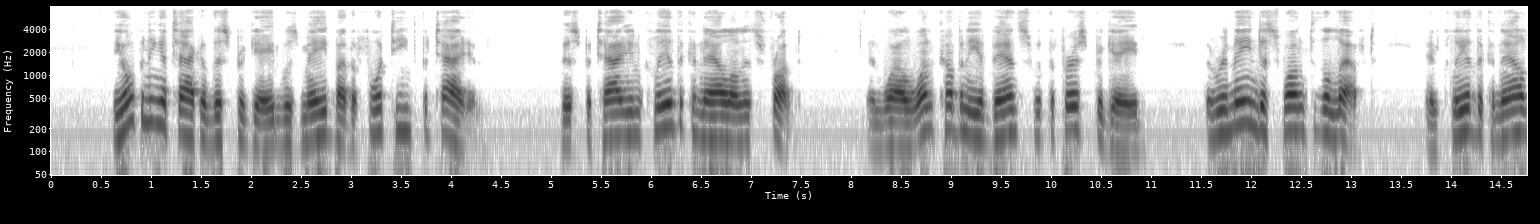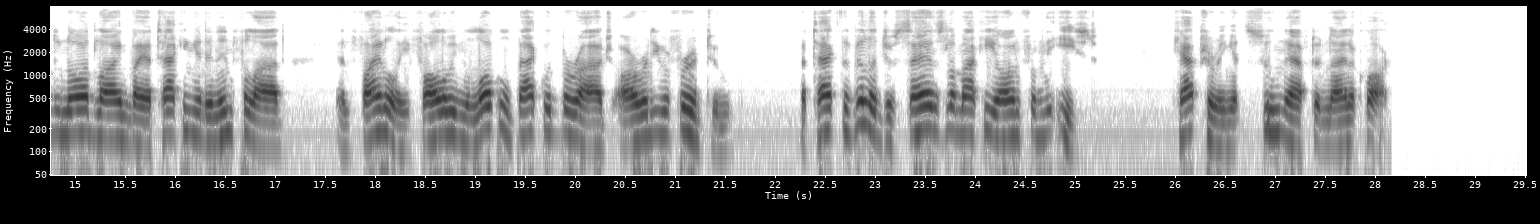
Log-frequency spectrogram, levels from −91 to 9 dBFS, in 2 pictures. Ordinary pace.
Yes: average, 150 wpm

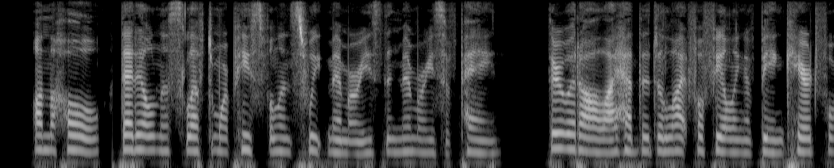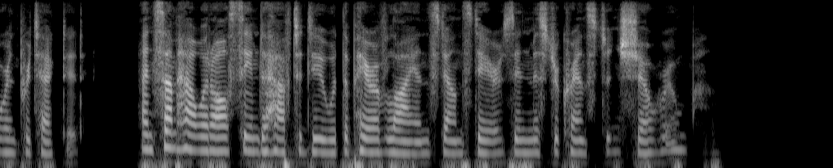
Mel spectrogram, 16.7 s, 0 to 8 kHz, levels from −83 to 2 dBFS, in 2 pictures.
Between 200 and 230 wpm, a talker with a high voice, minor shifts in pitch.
No: average, 175 wpm; high, 195 Hz; narrow, 2.2 semitones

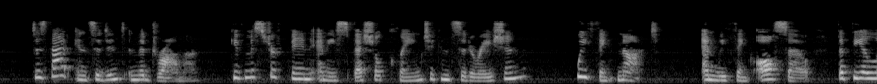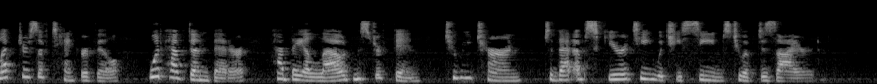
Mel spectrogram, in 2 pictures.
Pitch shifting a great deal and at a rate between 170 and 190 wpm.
No: wide, 6.9 semitones; average, 155 wpm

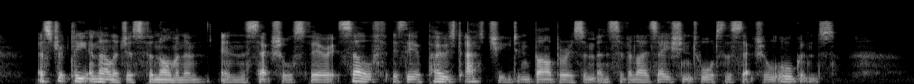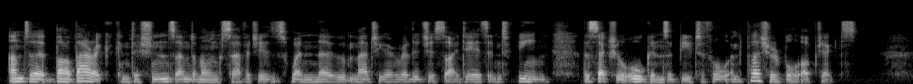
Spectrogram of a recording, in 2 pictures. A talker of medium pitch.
No: low, 115 Hz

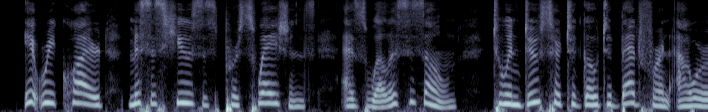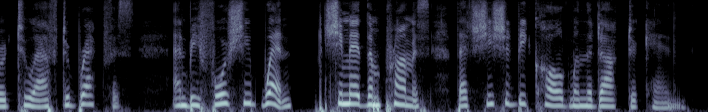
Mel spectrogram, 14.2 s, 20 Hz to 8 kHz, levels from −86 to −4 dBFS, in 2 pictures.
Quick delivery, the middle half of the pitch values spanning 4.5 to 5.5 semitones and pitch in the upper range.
No: average, 175 wpm; average, 5.1 semitones; high, 215 Hz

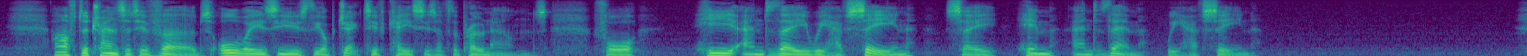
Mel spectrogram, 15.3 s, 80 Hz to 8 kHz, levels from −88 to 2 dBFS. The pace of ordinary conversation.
No: slow, 100 wpm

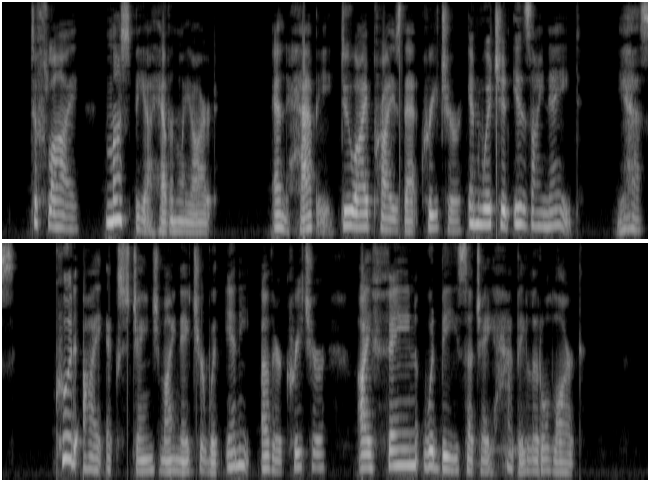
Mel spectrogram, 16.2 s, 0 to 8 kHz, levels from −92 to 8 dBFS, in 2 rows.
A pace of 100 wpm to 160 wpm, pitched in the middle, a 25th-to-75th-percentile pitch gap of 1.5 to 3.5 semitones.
No: average, 140 wpm; medium, 155 Hz; wide, 5.6 semitones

